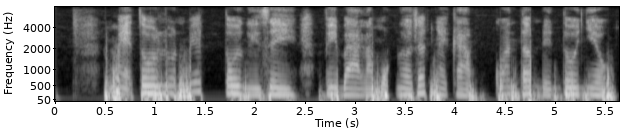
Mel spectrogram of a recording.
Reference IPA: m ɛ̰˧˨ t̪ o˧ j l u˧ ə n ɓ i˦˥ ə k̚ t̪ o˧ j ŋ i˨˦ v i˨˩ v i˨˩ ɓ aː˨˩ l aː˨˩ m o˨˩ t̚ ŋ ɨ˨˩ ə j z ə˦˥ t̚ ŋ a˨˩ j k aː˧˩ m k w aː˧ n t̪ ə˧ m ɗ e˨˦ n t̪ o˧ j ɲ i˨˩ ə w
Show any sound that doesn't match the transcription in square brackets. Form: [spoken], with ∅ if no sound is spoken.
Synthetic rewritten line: m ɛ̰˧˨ t̪ o˧ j l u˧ ə n ɓ i˦˥ ə [t̚] t̪ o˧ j ŋ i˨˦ [z] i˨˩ v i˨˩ ɓ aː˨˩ l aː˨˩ m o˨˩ t̚ ŋ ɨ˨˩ ə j z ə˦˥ t̚ ŋ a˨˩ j k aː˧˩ m k w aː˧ n t̪ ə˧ m ɗ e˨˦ n t̪ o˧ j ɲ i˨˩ ə w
